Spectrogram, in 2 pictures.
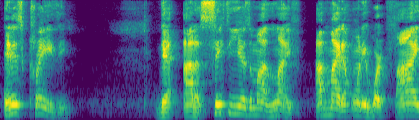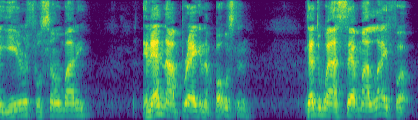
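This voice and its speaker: Unhurried and rather high in pitch, this sixty-something vlogger talks to the camera in a boastful, blunt way. He curses freely and keeps repeating himself.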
